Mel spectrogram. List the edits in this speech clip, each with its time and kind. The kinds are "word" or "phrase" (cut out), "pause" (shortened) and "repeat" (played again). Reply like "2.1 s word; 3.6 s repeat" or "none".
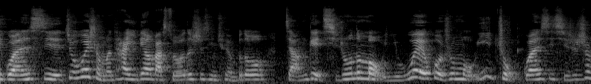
2.7 s pause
